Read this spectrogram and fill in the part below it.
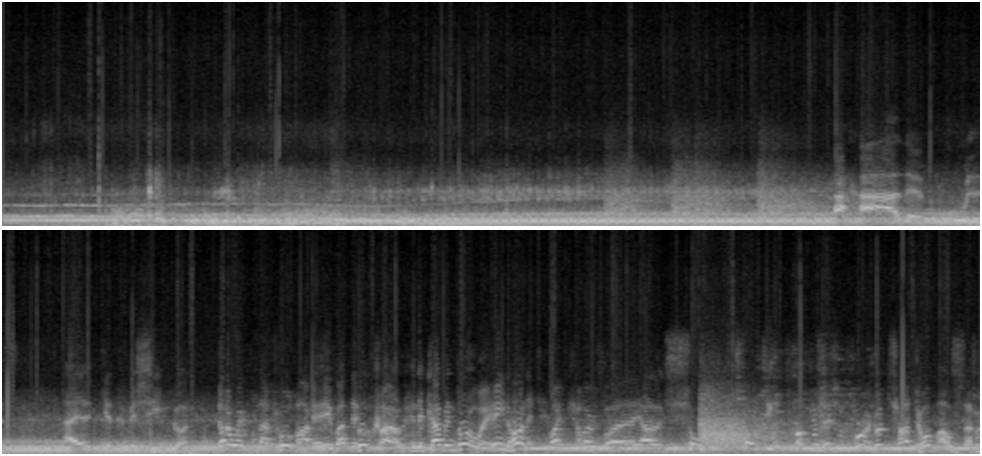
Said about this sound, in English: Listen, Professor. I hear it. Must be police boats.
